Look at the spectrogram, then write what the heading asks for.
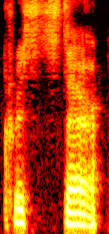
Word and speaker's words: Crystar: Smithlord demands that you pronounce it Chris Star. Chris Star. Yeah, like when I did my review of that figure, someone came at me in the comments and like, you pronounced it wrong. I was like, I would have said Crystar.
